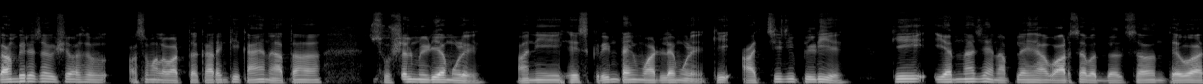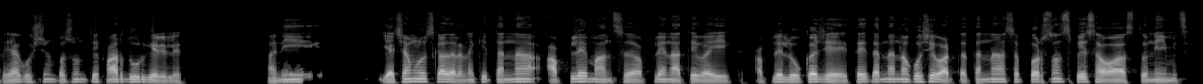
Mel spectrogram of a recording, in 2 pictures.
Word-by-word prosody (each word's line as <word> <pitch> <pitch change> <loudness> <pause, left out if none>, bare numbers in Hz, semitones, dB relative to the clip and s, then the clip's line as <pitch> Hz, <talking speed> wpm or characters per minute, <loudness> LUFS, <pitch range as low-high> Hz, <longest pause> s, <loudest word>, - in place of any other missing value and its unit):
गांभीर्याचा 135 +3 +3
विषय 125 0 -2
असं 110 -2 -2 0.3
असं 105 +3 -7
मला 105 -2 -1
वाटतं. 95 +1 -1
कारण 100 +1 0
की 120 +1 -3
काय 105 -1 -2
आहे 115 - 0
ना, 95 -5 -1
आता 105 +3 -1 0.6
सोशल 100 +6 -1
मीडियामुळे 110 -7 +3 0.5
आणि 105 +2 -1
हे 105 - +3
स्क्रीन 110 +2 -3
टाईम 110 -1 +1
वाढल्यामुळे, 100 -4 0
की 110 +1 -1 0.2
आजची 125 +7 -4
जी 125 +1 -3
पिढी 115 -3 +2
आहे, 85 - -4 0.5
की 130 +1 +2 0.2
यांना 120 +2 +3
जे 130 +1 -3
आहे 125 - +1
ना, 100 - -3
आपल्या 100 +3 -3
ह्या 105 -1 0
वारस्याबद्दल, 95 -2 0
सण, 100 -1 -1
त्यौहार 95 -1 +3
या 100 +2 +2
गोष्टींपासून 110 +2 -5
ते 120 - 0
फार 115 +1 +4
दूर 120 0 +1
गेलेले 90 -6 0
आहेत 80 - -11 0.8
आणि 110 +4 0 0.8
याच्यामुळेच 130 +5 +2
काय 125 -1 +6
झालं 95 -4 +3
ना, 105 - -3
की 120 - -2
त्यांना 120 +3 +2 0.2
आपले 130 +5 +2
माणसं, 110 -3 -1
आपले 115 +3 -1
नातेवाईक, 100 -3 0
आपले 115 0 0
लोकं 110 +3 +5
जे 110 -4 +3
आहे 95 +1 +1
ते 115 0 +5
त्यांना 120 +2 +2
नकोशे 125 +3 +1
वाटतात. - - +3
त्यांना 115 +3 0
असा 120 +1 -3
पर्सनल 115 +4 +1
स्पेस 120 -1 0
हवा 100 -1 +5
असतो 105 +1 -3
नेहमीच. 100 -3 -3
110 Hz, 165 wpm, -25 LUFS, 100-120 Hz, 0.8 s, काय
